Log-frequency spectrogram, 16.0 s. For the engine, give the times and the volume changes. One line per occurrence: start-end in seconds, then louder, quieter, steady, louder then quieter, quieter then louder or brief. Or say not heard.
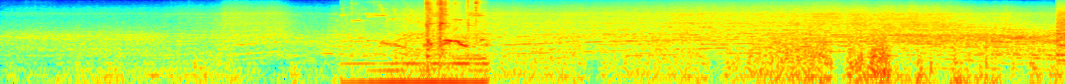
0.0-15.9 louder.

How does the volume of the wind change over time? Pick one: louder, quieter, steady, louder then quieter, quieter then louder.
louder.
